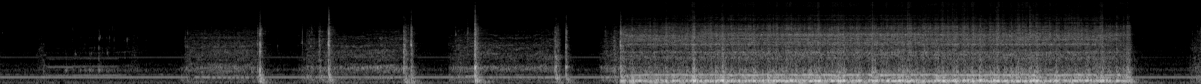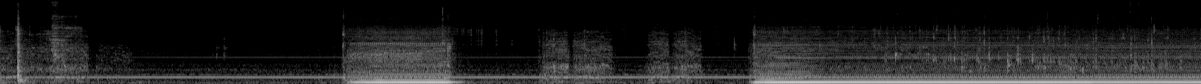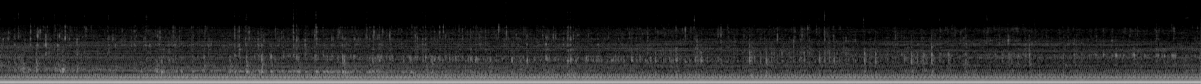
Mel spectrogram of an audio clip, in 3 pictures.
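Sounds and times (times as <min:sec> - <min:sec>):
steady background hum: 0:00.0 - 0:06.2, 0:11.1 - 0:15.4
coffee maker motor running: 0:00.5 - 0:11.4, 0:15.4 - 0:16.6, 0:17.5 - 0:36.0.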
